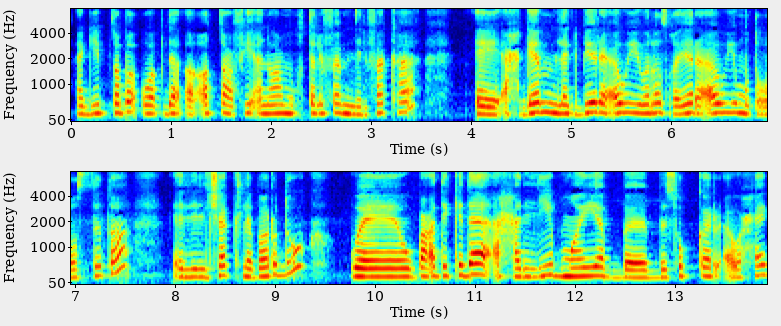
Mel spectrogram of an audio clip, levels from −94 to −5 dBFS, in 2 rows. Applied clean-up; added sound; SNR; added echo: none; none; none; none.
